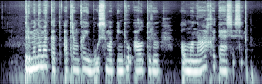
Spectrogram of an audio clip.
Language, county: Lithuanian, Šiauliai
